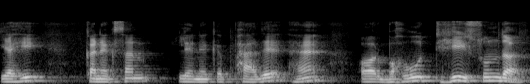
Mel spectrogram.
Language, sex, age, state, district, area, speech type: Hindi, male, 30-45, Bihar, Muzaffarpur, rural, spontaneous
